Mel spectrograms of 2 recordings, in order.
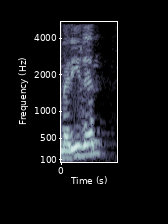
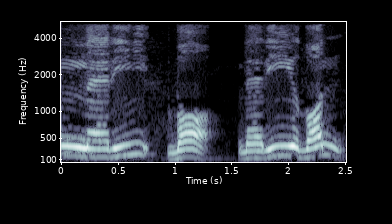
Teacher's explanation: فمن كان منكم مريضا مريضا، ايوه لان الضاد هنا ايه؟ مفتوحه، والضاد مفتوحه تبقى قويه جدا · Shown in: second take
